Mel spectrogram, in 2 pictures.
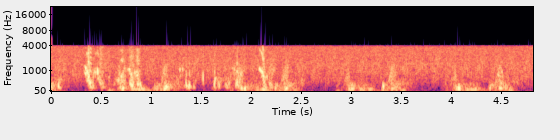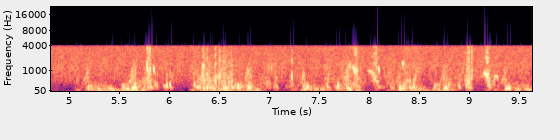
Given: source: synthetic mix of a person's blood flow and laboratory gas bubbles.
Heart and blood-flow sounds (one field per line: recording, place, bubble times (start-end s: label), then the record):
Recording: Doppler ultrasound of blood flow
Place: precordium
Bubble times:
0.03-0.13 s: bubbles
0.31-0.57 s: bubbles
0.65-0.92 s: bubbles
1.25-1.45 s: bubbles
1.49-1.56 s: bubbles
1.60-1.96 s: bubbles
2.06-2.28 s: bubbles
5.74-6.06 s: bubbles
6.22-6.75 s: bubbles
6.96-7.10 s: bubbles
7.20-7.27 s: bubbles
7.54-8.27 s: bubbles
8.31-8.51 s: bubbles
8.88-9.06 s: bubbles
9.11-9.32 s: bubbles
From the record:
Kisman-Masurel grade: 332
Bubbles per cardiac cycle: rolling drumbeat, 9 or more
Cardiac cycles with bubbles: 50 to 99%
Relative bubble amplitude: moderate (0.250 to 0.450)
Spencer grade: 3 (all of the cardiac periods contain showers or single bubble signals, but not dominating or overriding the cardiac motion signals)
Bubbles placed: only in the low amplitude regions of the cardiac cycle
